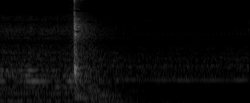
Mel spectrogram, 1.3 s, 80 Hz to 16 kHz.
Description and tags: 13 CUE STOP
Recording of a Panasonic NV-J30HQ VCR.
